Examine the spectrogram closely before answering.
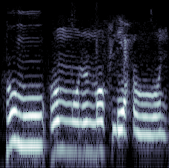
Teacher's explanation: لا ما تقولش همي، همي كسرت الميم، هم ضم الشفة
